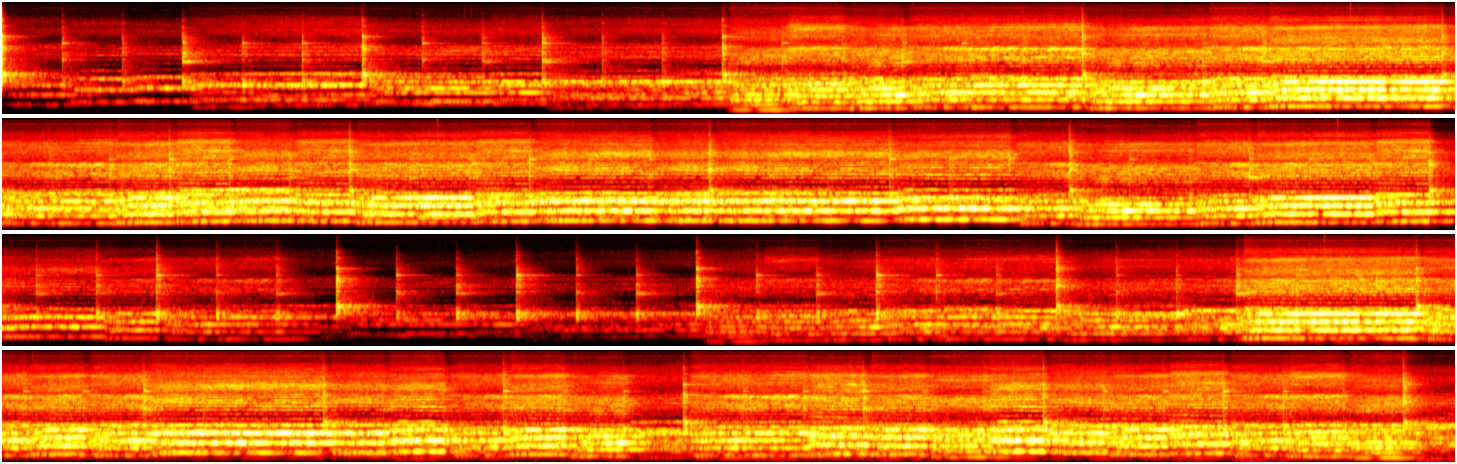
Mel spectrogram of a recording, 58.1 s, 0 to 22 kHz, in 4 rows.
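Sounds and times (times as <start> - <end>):
tenor voice singing: 0.0 - 58.1.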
